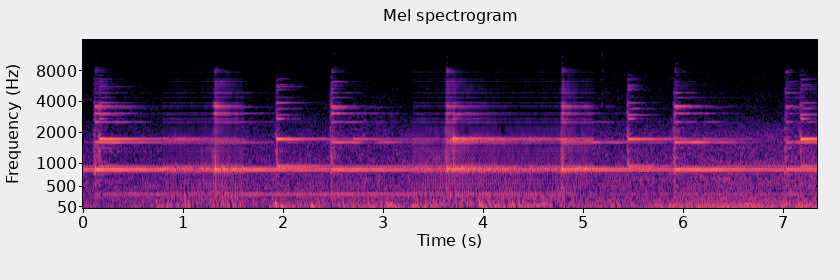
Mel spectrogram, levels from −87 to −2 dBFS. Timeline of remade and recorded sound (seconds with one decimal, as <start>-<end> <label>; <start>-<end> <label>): 0.0-0.8 recorded; 0.8-1.6 remade; 1.6-3.3 recorded; 3.3-5.1 remade; 5.1-7.3 recorded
